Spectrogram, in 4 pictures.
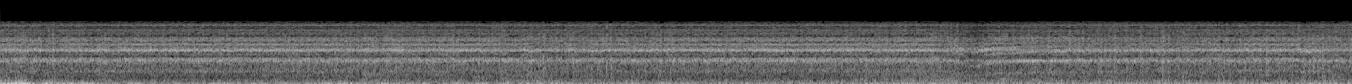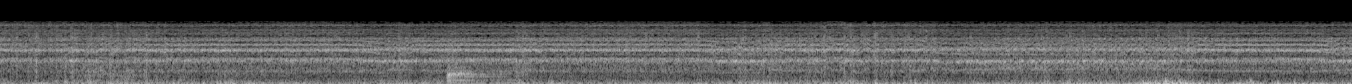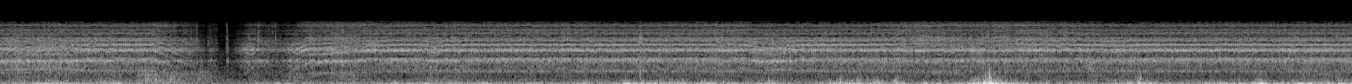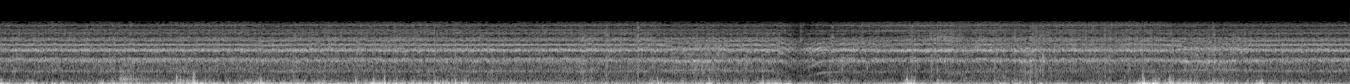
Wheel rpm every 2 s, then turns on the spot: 160, 160, 160, 160, 150, 150, 160, 160, 160, 160, 160, 160, 160, 160, 80, 130, 160, 160, 160, 160, 160, 160, 160, 160, 140, 160, 160.
none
